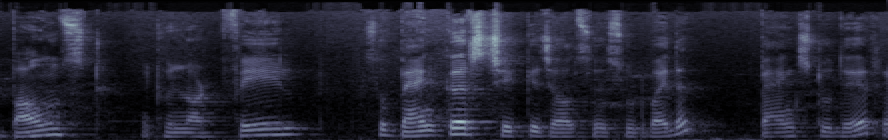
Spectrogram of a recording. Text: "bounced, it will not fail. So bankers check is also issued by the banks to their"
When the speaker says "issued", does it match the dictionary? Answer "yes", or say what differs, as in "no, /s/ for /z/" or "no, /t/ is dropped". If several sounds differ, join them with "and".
no, /s/ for /ʃ/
